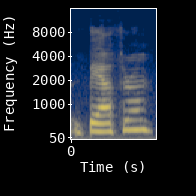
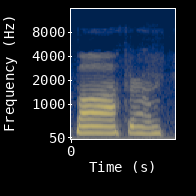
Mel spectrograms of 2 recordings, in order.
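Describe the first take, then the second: First: Said in the usual way. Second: Bathroom as "bah-throom", low; Canadian-style bathroom with broad AH. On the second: Shown as a demonstration. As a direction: open the A in bathroom to a long AH. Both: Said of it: "the way Canadians talk".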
